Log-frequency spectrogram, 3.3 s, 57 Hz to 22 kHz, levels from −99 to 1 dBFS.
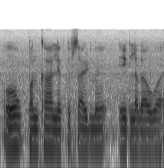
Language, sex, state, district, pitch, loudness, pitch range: Hindi, male, Uttar Pradesh, Lucknow, 115 Hz, -18 LUFS, 110-115 Hz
